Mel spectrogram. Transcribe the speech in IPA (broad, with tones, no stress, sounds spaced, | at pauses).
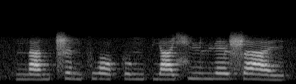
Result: n̪ a˨˦ n ʈ͡ʂ ə˥˨ n f w ɔ˥˨ k ʊ˦ ŋ p j ä˦ ɕ y˦ l ɥ ɛ˦ ʂ a˥˨ ɪ̯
